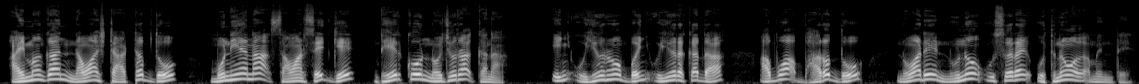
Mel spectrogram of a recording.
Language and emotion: Santali, surprised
